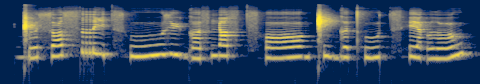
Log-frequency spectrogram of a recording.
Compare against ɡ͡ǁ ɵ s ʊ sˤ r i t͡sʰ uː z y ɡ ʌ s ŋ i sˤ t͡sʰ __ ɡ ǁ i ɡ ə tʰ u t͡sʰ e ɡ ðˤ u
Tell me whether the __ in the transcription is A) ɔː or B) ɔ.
A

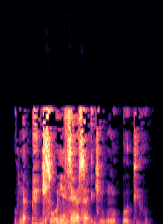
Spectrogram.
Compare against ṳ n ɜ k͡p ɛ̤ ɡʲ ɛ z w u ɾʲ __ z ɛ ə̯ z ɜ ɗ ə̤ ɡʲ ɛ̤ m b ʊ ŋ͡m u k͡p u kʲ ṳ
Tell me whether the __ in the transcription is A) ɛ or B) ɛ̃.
B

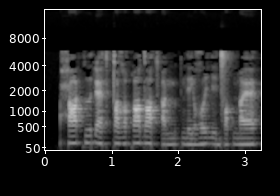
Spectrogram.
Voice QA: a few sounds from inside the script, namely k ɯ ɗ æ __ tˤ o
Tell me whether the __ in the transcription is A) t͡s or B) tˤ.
A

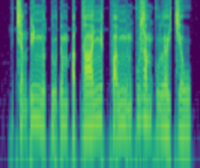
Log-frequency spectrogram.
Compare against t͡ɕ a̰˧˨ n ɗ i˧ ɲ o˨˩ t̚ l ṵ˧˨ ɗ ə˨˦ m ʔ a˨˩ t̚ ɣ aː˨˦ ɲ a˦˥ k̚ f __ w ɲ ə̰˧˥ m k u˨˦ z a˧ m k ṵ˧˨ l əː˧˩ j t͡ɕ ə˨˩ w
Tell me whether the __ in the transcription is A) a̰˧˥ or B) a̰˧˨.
A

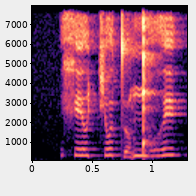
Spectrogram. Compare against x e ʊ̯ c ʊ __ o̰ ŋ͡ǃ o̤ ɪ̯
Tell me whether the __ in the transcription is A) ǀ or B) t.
B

